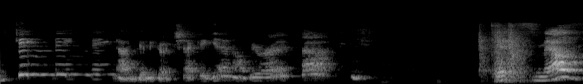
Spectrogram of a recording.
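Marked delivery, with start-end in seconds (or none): 0.0-1.1 high, soft "ding, ding" like a timer; imitating the microwave's ding; microwave ding imitation. Shown as a demonstration. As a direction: chime like the microwave. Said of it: "the microwave sound going".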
